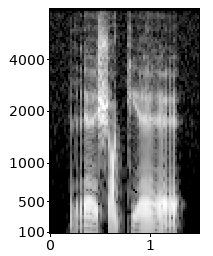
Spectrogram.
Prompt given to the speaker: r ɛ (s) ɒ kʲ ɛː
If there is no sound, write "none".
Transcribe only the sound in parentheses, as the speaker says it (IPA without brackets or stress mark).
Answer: ʃ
